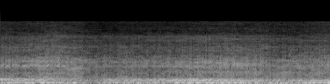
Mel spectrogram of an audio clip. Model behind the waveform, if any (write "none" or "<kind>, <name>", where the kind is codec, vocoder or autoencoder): vocoder, Vocos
